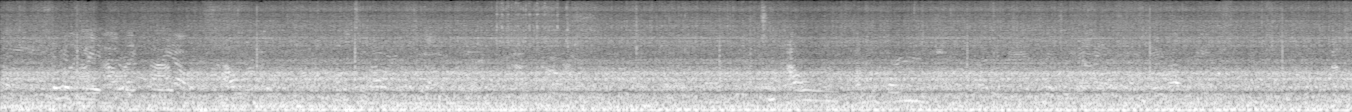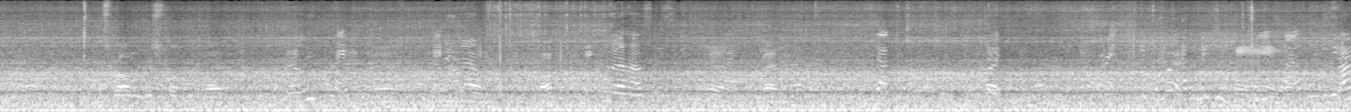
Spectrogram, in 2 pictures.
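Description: A car drives along a road, heard from inside with its engine and tyres humming.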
